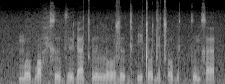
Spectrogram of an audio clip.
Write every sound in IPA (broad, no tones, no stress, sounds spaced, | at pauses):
m oː b ɔ h ɛ̤ x ɯː b ð ʉ ɗ ɐː t͡sʼ ɯː lː oː z ɯː ɡ ɛ̤ ʔ i t oː d ɛ t͡sʼ oː b ɛ kː ɯ m x ɐː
